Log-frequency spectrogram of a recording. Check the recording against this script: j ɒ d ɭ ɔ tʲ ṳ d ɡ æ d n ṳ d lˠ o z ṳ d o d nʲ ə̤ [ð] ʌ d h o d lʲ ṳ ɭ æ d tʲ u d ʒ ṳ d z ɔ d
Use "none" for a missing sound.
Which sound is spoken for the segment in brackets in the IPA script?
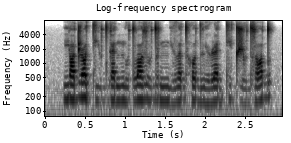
ð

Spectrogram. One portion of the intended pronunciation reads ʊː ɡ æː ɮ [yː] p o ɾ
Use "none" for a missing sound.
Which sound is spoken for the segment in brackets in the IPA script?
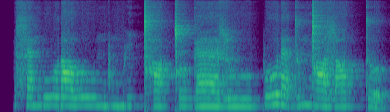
uː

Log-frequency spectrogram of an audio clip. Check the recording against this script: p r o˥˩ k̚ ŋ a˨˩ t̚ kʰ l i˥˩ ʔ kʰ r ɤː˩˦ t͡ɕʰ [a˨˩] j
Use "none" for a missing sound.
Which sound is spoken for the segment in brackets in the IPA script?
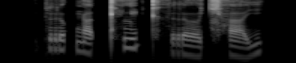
a˩˦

